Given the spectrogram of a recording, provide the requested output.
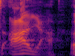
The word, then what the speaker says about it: Arya: It's not Arya. It's Arya. Uh, so, but uh, I'm I, I mispronounce the sometimes.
